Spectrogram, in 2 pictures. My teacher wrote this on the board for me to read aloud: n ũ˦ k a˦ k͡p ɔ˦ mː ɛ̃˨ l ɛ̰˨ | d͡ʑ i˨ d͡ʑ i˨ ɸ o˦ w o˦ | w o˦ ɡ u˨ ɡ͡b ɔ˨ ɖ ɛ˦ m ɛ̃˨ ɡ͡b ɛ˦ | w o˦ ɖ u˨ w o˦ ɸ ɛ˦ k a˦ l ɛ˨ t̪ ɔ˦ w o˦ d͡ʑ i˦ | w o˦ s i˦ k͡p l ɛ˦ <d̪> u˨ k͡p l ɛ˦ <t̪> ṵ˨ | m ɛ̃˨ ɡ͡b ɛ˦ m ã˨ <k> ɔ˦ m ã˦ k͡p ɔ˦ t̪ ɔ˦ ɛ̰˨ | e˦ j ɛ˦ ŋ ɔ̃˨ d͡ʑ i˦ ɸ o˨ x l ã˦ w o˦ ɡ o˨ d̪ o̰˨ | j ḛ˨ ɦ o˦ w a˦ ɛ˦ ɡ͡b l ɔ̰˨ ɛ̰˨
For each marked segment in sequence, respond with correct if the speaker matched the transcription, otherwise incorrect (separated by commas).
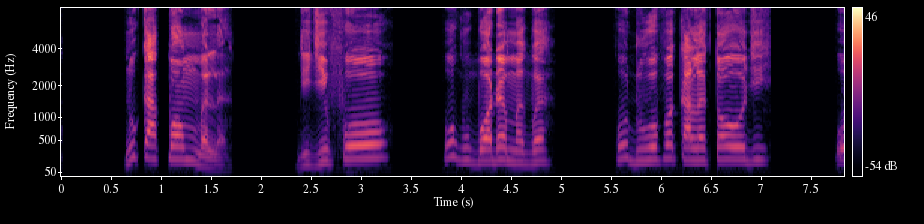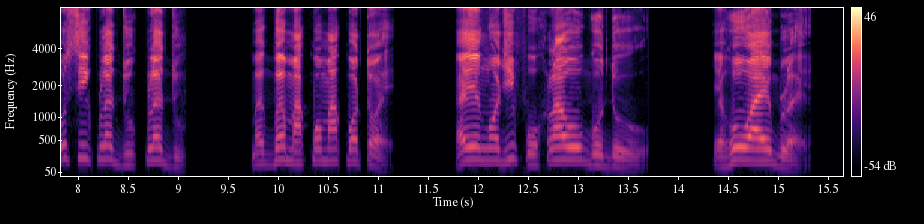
correct, incorrect, incorrect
